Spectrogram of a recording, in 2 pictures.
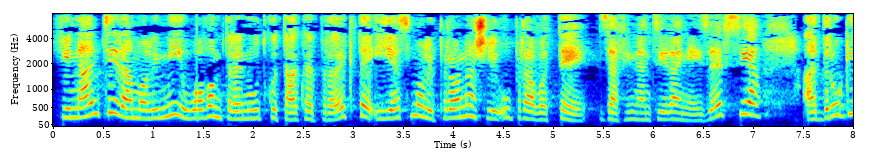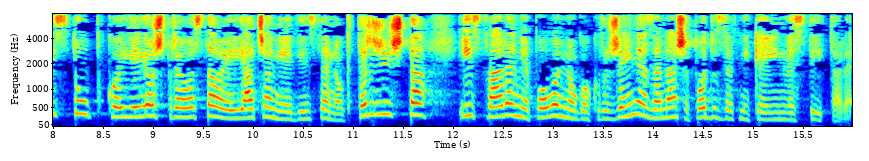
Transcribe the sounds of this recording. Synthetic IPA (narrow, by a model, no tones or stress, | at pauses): finant̪siːɾamo̞limiːuo̞ʋo̞mt̪ɾe̞nuːt̪kut̪akʋe̞pɾo̞je̞kt̪e̞ʔije̞smo̞lipɾo̞naʃliʔupɾaʋo̞t̪e̞ːzafinant̪siːɾaɲe̞ize̞fsiaa̰d̪ɾuɡist̪upko̞jije̞jo̞ʃpɾe̞o̞st̪ao̞jejat͡ʃaɲeje̞d̪inst̪ʋe̞no̞ɡt̪r̩ʒiʃt̪aist̪ʋaːɾaɲe̞po̞ʋo̞ʎno̞ɡo̞kɾuʒe̞ːɲazanaʃe̞po̞d̪uze̞t̪nike̞inʋe̞st̪iːt̪o̞̰ɾḛ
